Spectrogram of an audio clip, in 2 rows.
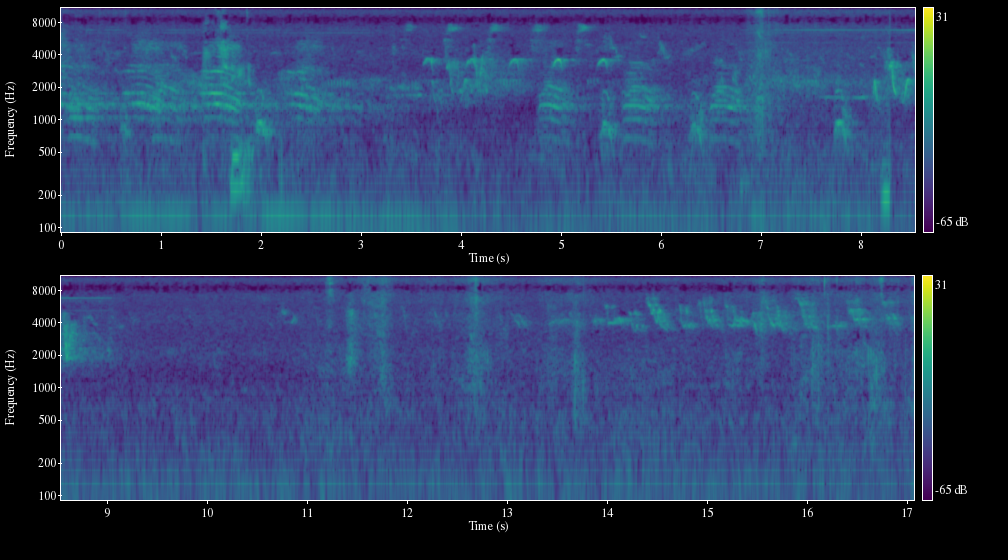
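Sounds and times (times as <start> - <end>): crows cawing: 0.0 - 3.5, 4.7 - 7.0
low background rumble: 0.0 - 17.0.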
